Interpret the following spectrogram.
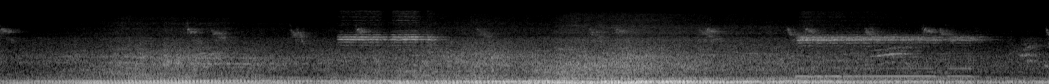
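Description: A motor vehicle's engine rumbling nearby, growing louder to a peak about two-thirds of the way through and then fading, with short high bird chirps over it.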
